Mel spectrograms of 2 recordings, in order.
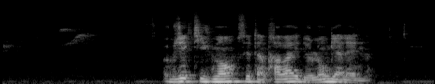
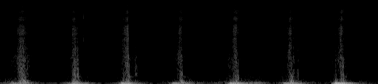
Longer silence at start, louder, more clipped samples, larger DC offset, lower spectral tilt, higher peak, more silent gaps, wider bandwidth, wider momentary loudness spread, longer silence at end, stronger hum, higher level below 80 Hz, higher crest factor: first, 1.65 s vs 0.05 s; first, -25 LUFS vs -46 LUFS; neither; neither; first, -7 dB/octave vs -5 dB/octave; first, -8 dBFS vs -20 dBFS; neither; second, 9.8 kHz vs 19 kHz; about the same, 13 LU vs 14 LU; first, 0.65 s vs 0.15 s; neither; second, -54 dBFS vs -38 dBFS; about the same, 18 dB vs 16 dB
